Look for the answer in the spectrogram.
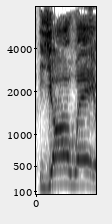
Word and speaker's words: Yahweh: If we were to pronounce this from the Hebrew, you get either Yahweh or Jehovah, depending on how you place the vowels in the Hebrew word.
